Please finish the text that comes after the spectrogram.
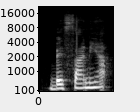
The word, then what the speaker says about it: vesania: son sinónimas ah y son palabras graves vesania e infania no se tildan terminan en vocal la siguiente también es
